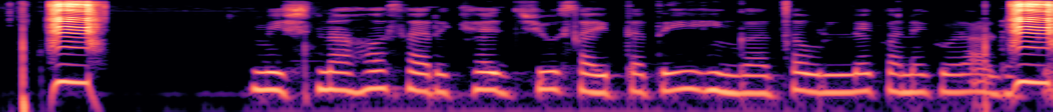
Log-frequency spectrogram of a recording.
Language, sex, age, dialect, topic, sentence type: Marathi, female, 18-24, Varhadi, agriculture, statement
